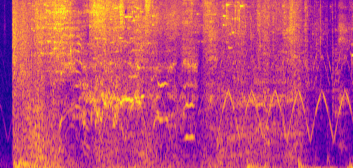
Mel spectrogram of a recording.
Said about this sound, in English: A truck hits the Astra side on.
